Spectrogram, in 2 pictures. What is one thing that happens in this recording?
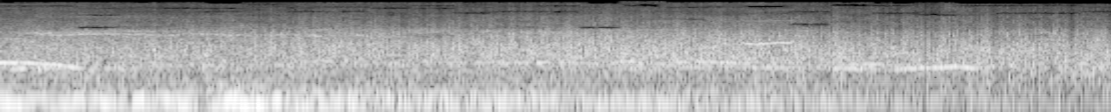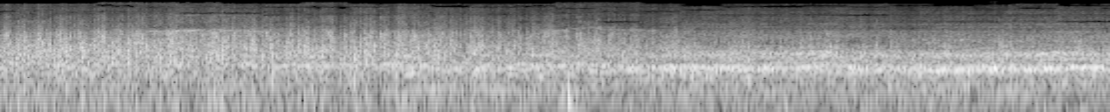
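A large crowd cheers and claps outdoors.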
